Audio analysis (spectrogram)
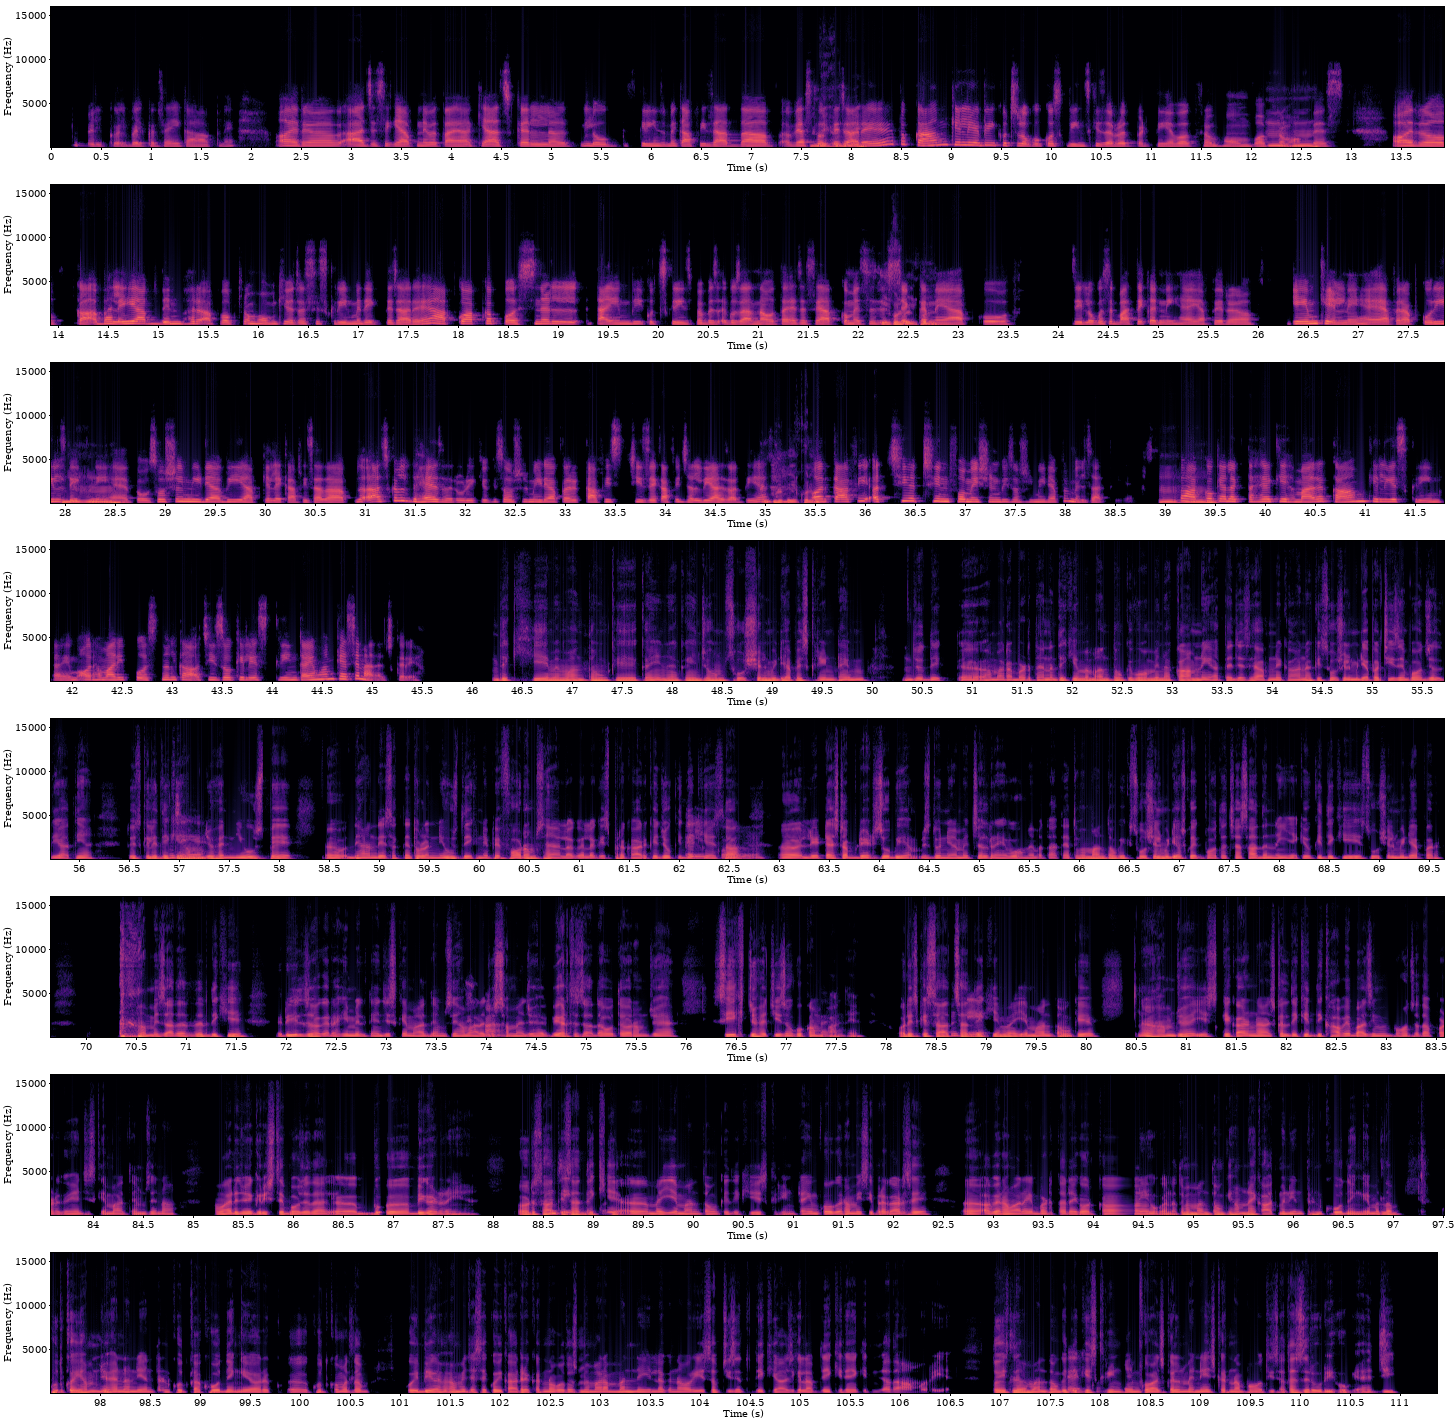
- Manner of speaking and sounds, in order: in English: "स्क्रीन्स"; in English: "स्क्रीन्स"; in English: "वर्क फ्रॉम होम वर्क फ्रॉम ऑफिस"; in English: "वर्क फ्रॉम होम"; in English: "स्क्रीन"; in English: "पर्सनल टाइम"; in English: "स्क्रीन्स"; in English: "मेसेजेस"; in English: "इंफॉर्मेशन"; in English: "स्क्रीन टाइम"; in English: "पर्सनल"; in English: "स्क्रीन टाइम"; in English: "मैनेज"; in English: "स्क्रीन टाइम"; in English: "न्यूज़"; in English: "न्यूज़"; in English: "फ़ोरम्स"; in English: "लेटेस्ट अपडेट"; cough; in English: "स्क्रीन टाइम"; in English: "स्क्रीन टाइम"; in English: "मैनेज"
- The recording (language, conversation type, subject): Hindi, podcast, आप स्क्रीन पर बिताए समय को कैसे प्रबंधित करते हैं?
